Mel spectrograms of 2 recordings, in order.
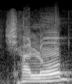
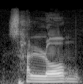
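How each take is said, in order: First: The word begins with an 'sh' sound. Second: The word begins with a plain 's' sound. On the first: The speaker calls it right. "샬롬 다시 해봅니다" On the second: The speaker calls it wrong. "또 발음 이상한 분이 계세요. 살롬 그런 분이 계시네요"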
